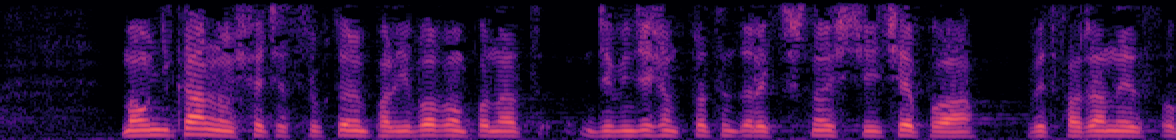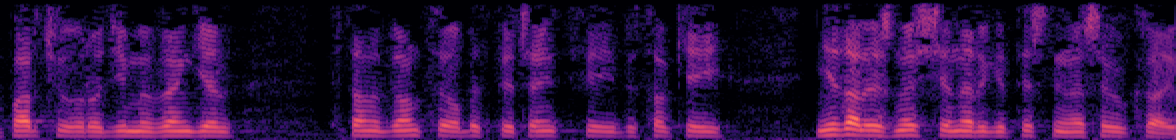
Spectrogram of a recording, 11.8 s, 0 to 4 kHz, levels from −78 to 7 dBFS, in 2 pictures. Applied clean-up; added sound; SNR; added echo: none; none; none; none.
